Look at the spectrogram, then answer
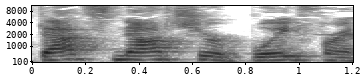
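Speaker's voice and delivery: put-on angry voice. Retelling Dad's reply to a family member: imitating an angry dad. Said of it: "Dad gets hella mad and goes".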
